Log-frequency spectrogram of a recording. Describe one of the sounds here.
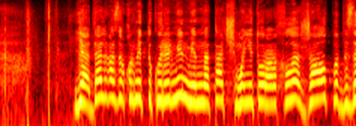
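A woman speaks clearly and calmly into a microphone, like a news presenter.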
